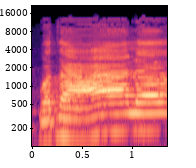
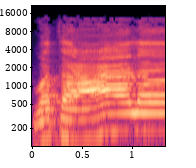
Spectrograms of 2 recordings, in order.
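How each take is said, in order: No difference in how they are said.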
